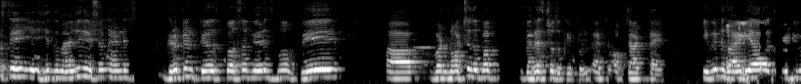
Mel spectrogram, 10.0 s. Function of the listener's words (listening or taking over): listening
